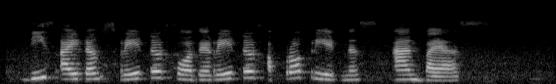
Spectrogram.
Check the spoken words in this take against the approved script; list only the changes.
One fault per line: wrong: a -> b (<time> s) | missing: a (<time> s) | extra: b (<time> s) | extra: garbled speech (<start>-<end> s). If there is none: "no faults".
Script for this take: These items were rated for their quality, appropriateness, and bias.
missing: were (1.2 s)
wrong: quality -> rated (2.2 s)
